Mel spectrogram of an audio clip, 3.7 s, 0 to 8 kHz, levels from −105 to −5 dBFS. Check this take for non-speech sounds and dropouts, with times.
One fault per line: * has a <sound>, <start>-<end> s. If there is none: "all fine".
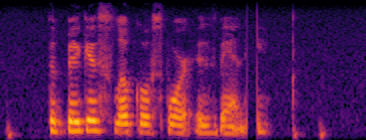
* has a dropout, 2.5-2.6 s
